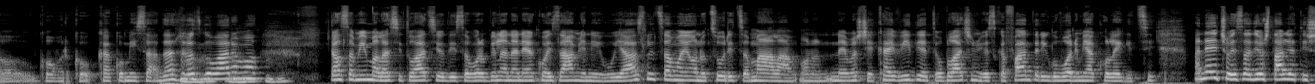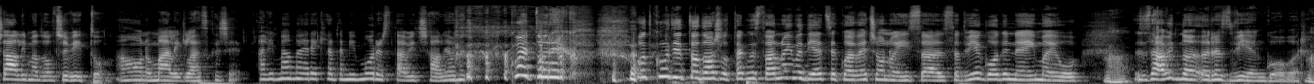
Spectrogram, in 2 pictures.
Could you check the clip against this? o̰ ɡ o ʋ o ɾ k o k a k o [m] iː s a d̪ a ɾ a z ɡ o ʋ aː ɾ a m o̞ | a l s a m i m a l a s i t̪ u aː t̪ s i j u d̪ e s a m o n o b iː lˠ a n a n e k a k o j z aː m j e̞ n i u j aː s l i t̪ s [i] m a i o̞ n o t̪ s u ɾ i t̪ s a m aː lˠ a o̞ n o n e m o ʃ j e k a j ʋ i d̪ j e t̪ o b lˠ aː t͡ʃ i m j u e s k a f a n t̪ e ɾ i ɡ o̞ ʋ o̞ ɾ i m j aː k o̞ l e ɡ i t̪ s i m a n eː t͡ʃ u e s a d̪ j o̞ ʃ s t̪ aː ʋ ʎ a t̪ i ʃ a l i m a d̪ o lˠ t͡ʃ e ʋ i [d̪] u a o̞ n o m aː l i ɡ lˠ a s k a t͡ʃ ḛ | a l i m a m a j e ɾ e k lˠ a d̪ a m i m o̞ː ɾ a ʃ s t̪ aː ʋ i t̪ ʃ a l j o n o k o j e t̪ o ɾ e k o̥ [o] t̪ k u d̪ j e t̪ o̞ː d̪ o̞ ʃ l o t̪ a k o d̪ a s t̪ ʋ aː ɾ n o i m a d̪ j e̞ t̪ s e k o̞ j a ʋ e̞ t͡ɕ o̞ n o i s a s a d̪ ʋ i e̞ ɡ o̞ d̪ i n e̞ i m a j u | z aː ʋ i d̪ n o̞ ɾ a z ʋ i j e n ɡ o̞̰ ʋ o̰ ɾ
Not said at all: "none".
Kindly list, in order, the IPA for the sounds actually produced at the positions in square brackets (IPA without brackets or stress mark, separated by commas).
m, a, t̪, o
